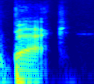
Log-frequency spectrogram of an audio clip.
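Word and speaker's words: Bäck: Did score Oscar Beck. And by the way, it's Beck. Don't be fooled by the spelling. It's not back. It's Beck. Even though it's spelled back.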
